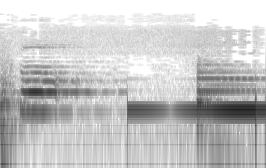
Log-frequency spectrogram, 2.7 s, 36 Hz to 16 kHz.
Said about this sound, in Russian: 8.15 утра 6 августа в Хиросиме зазвонил колокол мира. Именно в это время, ровно 70 лет назад, японский город подвергся первой в истории атомной бомбардировке.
